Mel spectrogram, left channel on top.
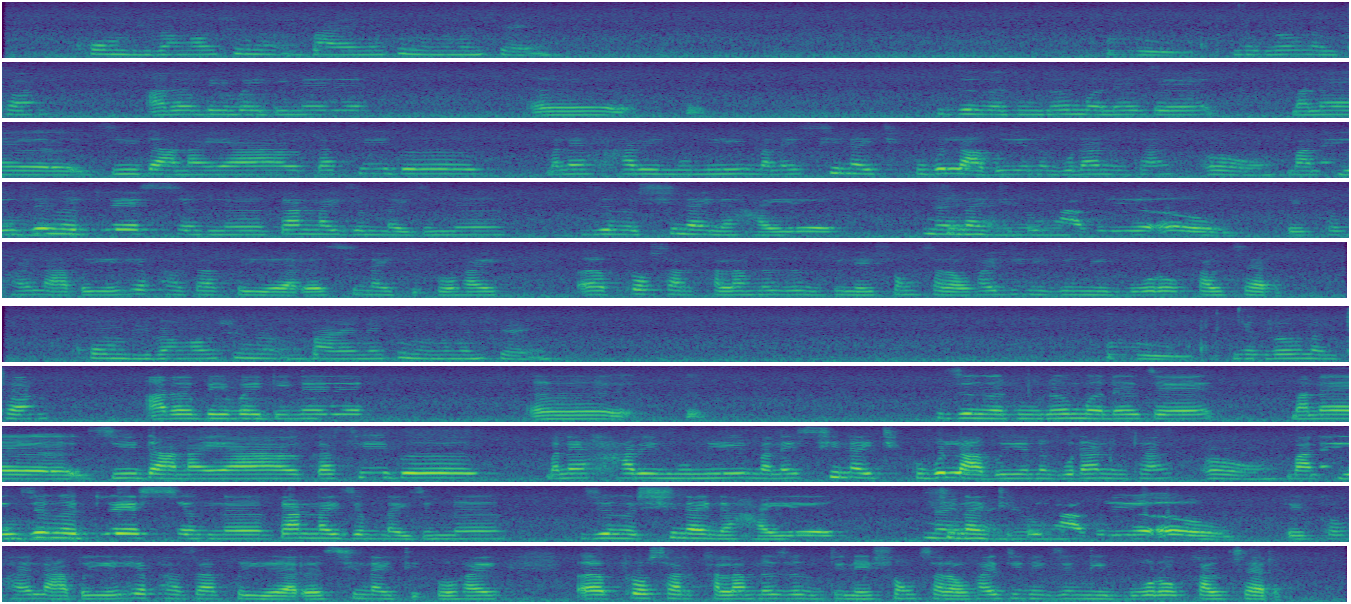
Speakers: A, on the right; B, on the right.
A: खम बिबाङावसो बानायनायखौ नुनो मोनसै
B: <inaudible> नंगौ नोंथां आरो बेबायदिनो
A: औ
B: ओ जोङो नुनो मोनो जे माने जि दानाया गासैबो माने हारिमुनि माने सिनायथि। खौबो लाबोयो नंगौनाा नोंथां
A: औ
B: माने
A: नंगौ
B: जोङो द्रेसजोंनो गाननाय जोमनायजोंनो। जोङो सिनायनो हायो
A: सिनायनो
B: सिनायथिखौ
A: हायो
B: ला
A: औ
B: औ बेखौहाय लाबोयो हेफाजाब होयो आरो सिनायथिखौहाय ओ प्रसार खालामनो जों दिनै संसारावहाय दिनै जोंनि बर' कालसार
